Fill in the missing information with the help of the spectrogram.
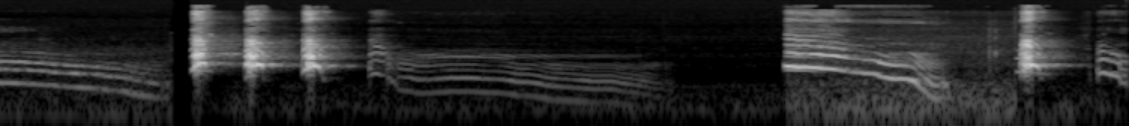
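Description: Samoyed puppy howling: a falling howl fades out, then come three short sharp barks about a second in and a long howl sliding down in pitch. After a brief gap a louder howl drops steeply, a single sharp bark follows, and another howl starts at the very end.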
